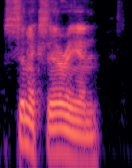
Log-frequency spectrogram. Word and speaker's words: Synaxarion: Let's talk about early Christian history and the Synaxarion. Did I say that right? Yeah, you you said it perfectly. And um, you know the um, the uh, um, Synaxarion is a is a uh, remarkable book.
